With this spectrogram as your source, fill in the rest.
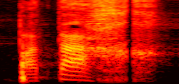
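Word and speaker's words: בטח: La palabra confiar es la palabra hebrea batach, así se escribe con B de burro, batach. La CH en hebreo se pronuncia como J, o sea, es bataj.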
